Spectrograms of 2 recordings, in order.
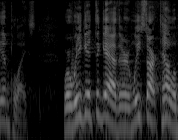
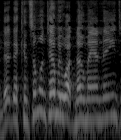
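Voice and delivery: ordinary talk

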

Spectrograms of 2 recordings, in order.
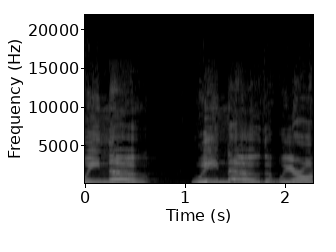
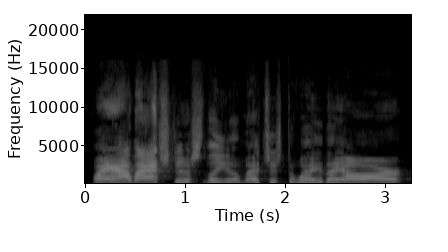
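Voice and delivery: slow, higher, dismissive shrug of a voice; mock excuse-maker; 5 semitones higher, slower than usual. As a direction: imitate someone excusing bad behavior, drawn out. Mocking excuse for pessimists.

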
